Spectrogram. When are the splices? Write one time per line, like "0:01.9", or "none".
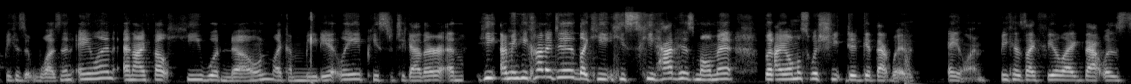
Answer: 0:01.7
0:02.2
0:04.6
0:07.7
0:08.5
0:08.9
